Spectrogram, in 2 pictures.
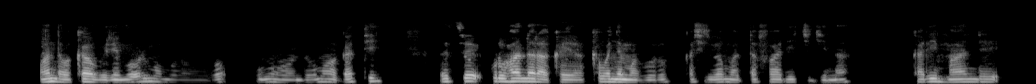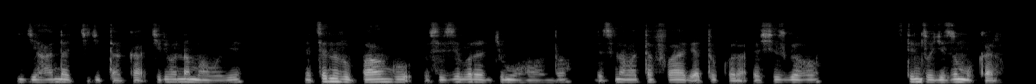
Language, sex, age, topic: Kinyarwanda, male, 18-24, government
